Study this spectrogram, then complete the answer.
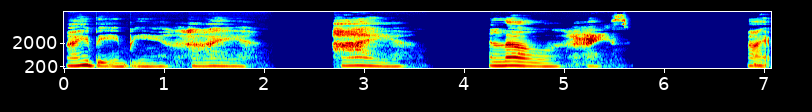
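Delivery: slow hushed hellos to a pet; softly greeting the cat in her arms; soft cooing. Real, not acted.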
